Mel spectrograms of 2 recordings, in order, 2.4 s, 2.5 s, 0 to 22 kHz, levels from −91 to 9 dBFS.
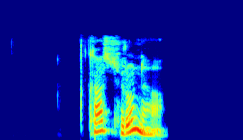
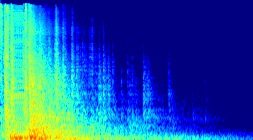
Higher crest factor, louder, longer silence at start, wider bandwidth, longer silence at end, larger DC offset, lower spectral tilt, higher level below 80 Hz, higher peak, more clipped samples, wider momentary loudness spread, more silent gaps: about the same, 16 dB vs 16 dB; first, -14 LUFS vs -19 LUFS; first, 0.9 s vs 0 s; second, 7.8 kHz vs over 20 kHz; second, 0.8 s vs 1.25 s; neither; first, -6.5 dB/octave vs -4.5 dB/octave; second, -60 dBFS vs -26 dBFS; about the same, -2 dBFS vs -4 dBFS; neither; second, 10 LU vs 25 LU; neither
